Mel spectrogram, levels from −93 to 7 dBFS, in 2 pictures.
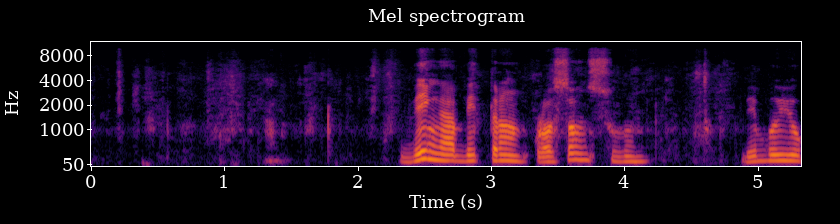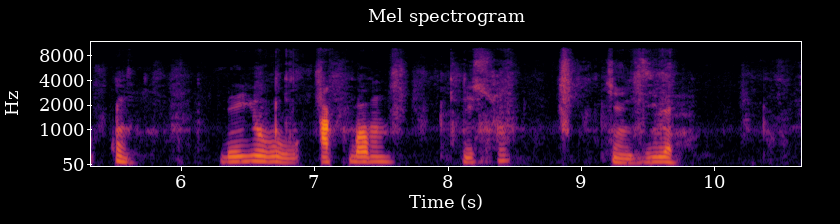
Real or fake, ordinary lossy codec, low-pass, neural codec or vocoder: fake; MP3, 96 kbps; 9.9 kHz; vocoder, 22.05 kHz, 80 mel bands, WaveNeXt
